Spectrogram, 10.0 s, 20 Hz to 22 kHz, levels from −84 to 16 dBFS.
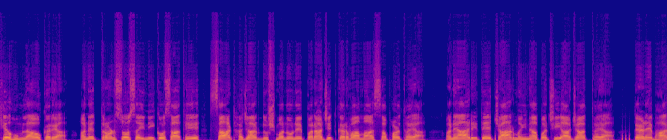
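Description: Throughout the speech, Opus compression damage is plainly audible. Tones sound grainy and rough, likely from CELT-mode coding at a rate near 24 kbps. Bandwidth stays full to about 20 kHz.

From 7.42 to 9.94 s, a train of clicks appears. About fifteen clicks tick unevenly, about 6.4 per second, peaking a few dB above the speech. Interference is the likely cause.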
